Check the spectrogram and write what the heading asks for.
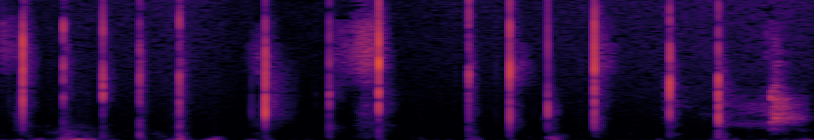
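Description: A quick, irregular run of light clicks and taps, several a second with short pauses.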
